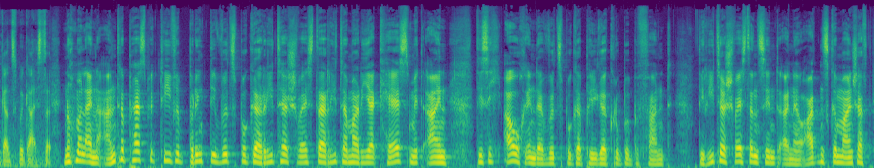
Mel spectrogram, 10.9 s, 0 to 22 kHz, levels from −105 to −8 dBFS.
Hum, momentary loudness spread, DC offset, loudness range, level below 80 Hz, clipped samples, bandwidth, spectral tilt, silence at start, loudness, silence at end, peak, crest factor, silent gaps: none; 8 LU; under 0.1%; 2 LU; -44 dBFS; under 0.1%; 18.5 kHz; -5 dB/octave; 0 s; -18 LUFS; 0 s; 0 dBFS; 18 dB; none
